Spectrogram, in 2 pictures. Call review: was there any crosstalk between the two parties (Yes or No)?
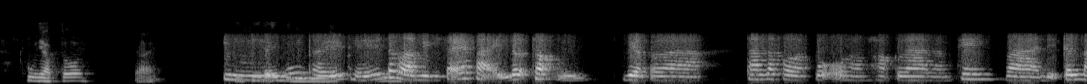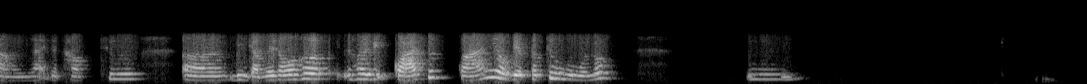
Yes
